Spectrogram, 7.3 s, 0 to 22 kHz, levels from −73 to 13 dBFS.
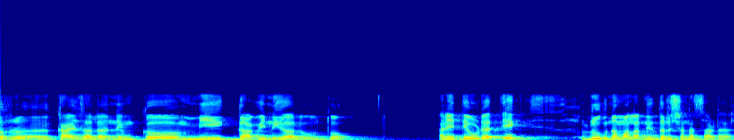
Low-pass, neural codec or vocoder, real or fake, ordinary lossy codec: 7.2 kHz; none; real; none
